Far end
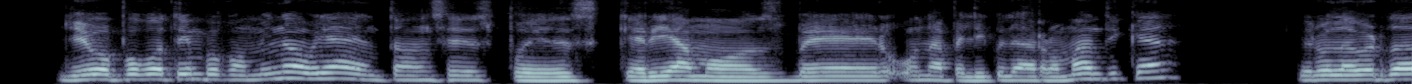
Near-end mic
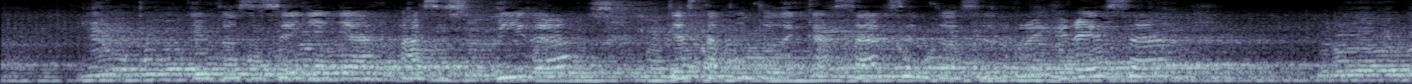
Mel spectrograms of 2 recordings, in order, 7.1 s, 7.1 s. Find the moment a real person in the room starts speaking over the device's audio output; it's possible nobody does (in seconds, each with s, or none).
0.9 s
